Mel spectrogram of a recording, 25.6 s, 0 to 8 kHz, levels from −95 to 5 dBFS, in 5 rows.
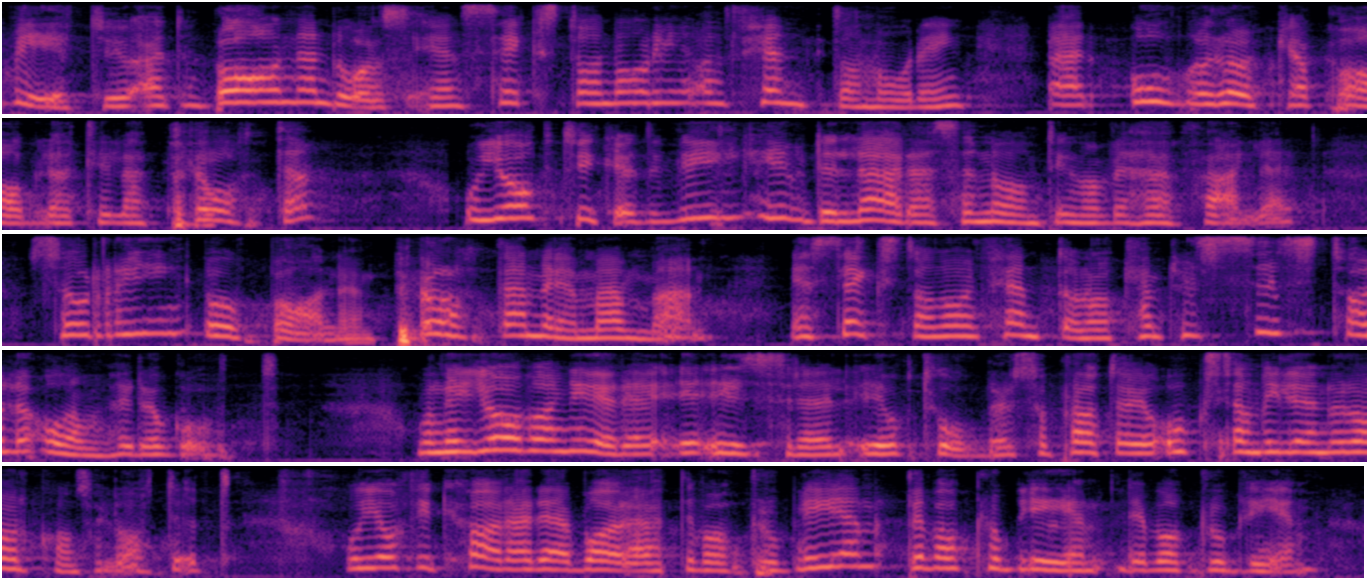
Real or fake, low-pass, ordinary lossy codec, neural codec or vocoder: fake; 7.2 kHz; none; codec, 24 kHz, 1.5 kbps, HILCodec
